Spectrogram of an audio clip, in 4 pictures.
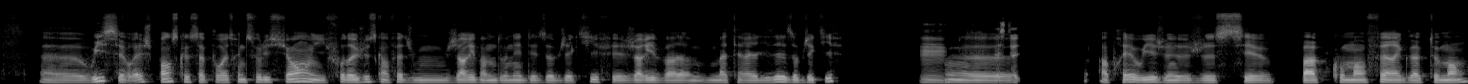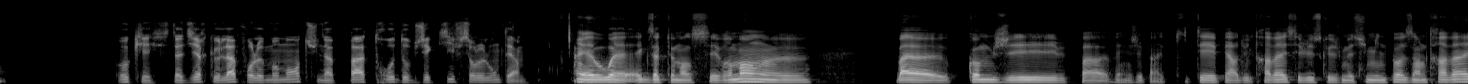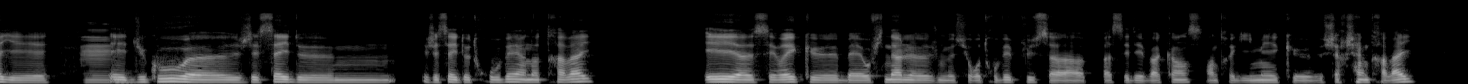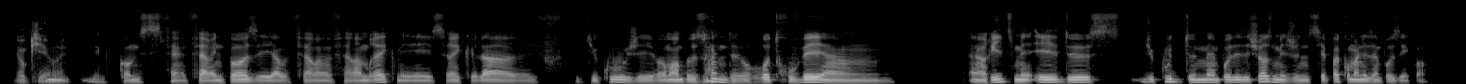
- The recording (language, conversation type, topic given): French, advice, Difficulté à créer une routine matinale stable
- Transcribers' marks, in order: laughing while speaking: "besoin"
